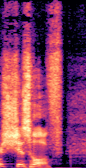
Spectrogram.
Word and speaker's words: Chizhov: It looks to me like C-H-I-Z-H-O-V. Chizhov. That's what it is, bud, so we don't get your filth infecting this segment of the program. – All right. Vladimir Chizhov Ambassador to the European Union said the Russian presidential administration is ready to make the call.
